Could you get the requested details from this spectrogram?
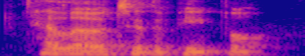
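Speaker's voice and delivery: smooth, silky broadcaster voice. A host greets the audience before introducing a guest, smooth radio voice. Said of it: "that was a smooth radio voice".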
